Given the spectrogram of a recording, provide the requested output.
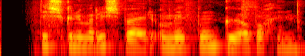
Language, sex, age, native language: Icelandic, female, 14, Icelandic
